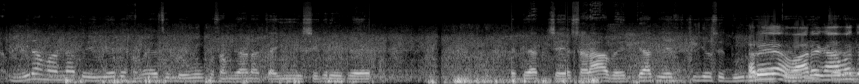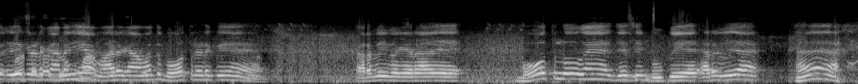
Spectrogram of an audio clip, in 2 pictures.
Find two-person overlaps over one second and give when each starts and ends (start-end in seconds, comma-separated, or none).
7.5-10.1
